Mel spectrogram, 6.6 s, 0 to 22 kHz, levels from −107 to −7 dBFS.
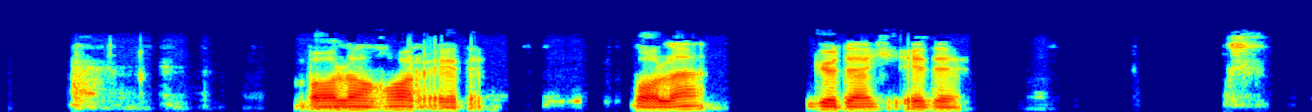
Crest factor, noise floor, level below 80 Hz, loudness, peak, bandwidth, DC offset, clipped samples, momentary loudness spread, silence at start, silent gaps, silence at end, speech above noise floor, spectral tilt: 22 dB; -48 dBFS; -60 dBFS; -20 LUFS; -2 dBFS; 6.6 kHz; under 0.1%; under 0.1%; 18 LU; 0.35 s; 1.12-1.20 s, 1.33-1.46 s, 2.54-2.70 s, 2.93-3.01 s, 3.10-3.15 s, 3.65-4.03 s, 4.87-5.07 s, 5.29-6.10 s; 0.25 s; 29 dB; -7 dB/octave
